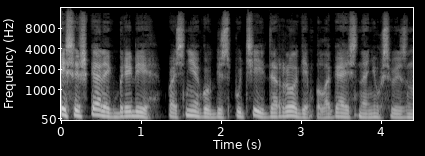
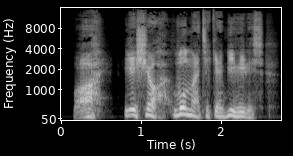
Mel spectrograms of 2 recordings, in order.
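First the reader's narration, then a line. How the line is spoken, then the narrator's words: Triumphant, angry yell. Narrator (Russian): с торжеством и злостью заорал связист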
